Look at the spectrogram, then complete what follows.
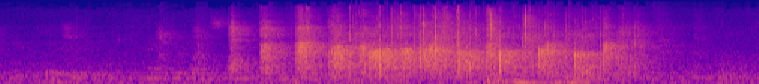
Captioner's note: applause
